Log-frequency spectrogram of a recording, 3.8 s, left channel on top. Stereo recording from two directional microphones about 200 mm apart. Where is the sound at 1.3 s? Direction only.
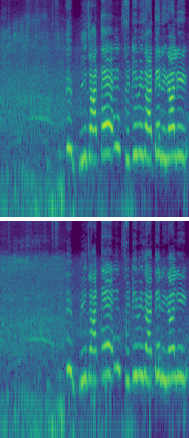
25° left (ahead or behind).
